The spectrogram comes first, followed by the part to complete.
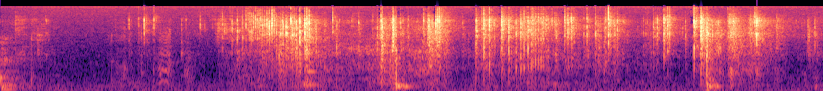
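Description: Thin plastic film lid being peeled off a microwave meal tray: crinkling and crackling in an irregular run of rustles, starting about a second in and stopping just before the end.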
